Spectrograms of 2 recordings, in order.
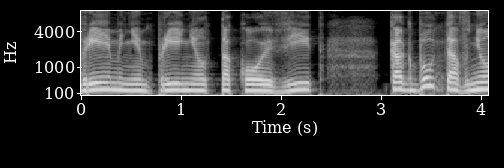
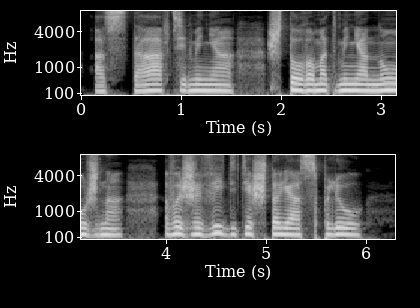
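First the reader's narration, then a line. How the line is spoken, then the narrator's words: Terrified shivering child mumbling. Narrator (Russian): Промокший, дрожащий, насмерть перепуганный ребенок, отчаянно стуча зубами, бормотал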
